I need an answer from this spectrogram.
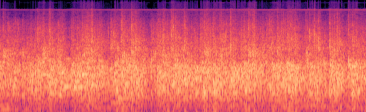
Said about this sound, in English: So a round of applause to Dr. Andre Horton once more.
